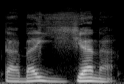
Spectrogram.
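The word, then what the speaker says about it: تَبَيَّنَ: আমরা ইয়ার যে মাখরাজ আছে আমরা জানি, ইয়া এবং জিম শিন ইয়া, এই তিনটি হরফ জিভের মধ্যখান তালুর সাথে স্ট্রংলি লাগিয়ে আমরা উচ্চারণ করব, তাবায়্যানা।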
